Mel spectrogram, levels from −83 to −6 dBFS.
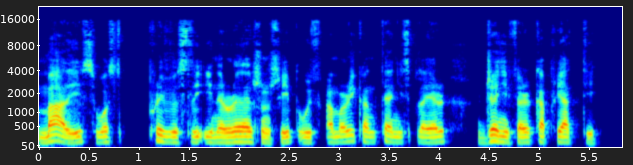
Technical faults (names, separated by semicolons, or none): short stall from a late packet; call audio freeze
